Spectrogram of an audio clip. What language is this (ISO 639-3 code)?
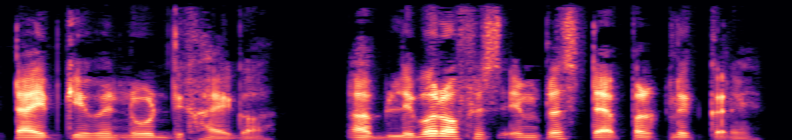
hin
